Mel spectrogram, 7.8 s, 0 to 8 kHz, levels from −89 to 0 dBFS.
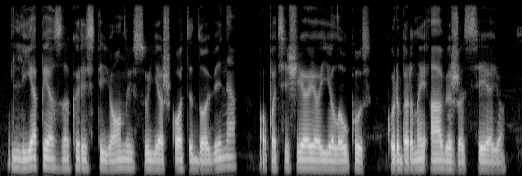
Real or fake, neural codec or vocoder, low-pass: real; none; 7.2 kHz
